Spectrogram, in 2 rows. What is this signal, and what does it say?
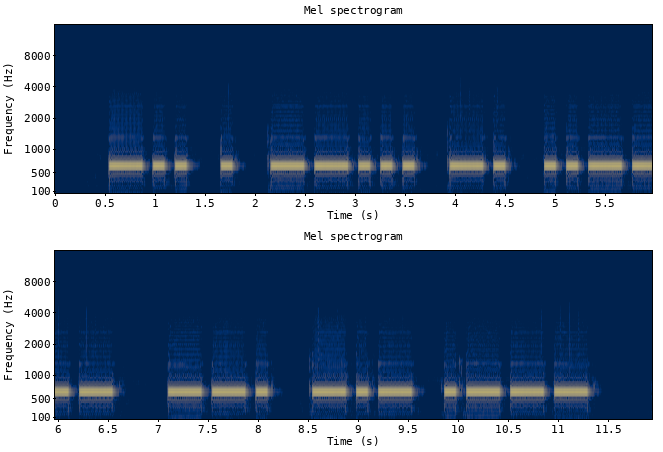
Morse code, heard as a keyed tone, about 11 wpm, 660 Hz. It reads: DE 7N2GKJ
